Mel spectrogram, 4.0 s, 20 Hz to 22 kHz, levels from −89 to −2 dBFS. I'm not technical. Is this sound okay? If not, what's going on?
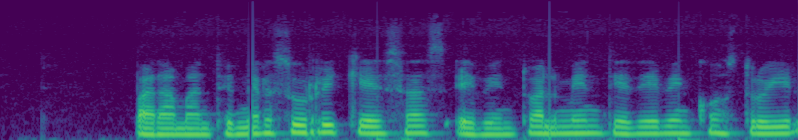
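No. Two kinds of fault are audible.

Block of digital silence at 1.24 to 1.26 s and again at 2.75 s. The audio abruptly drops to silence, for about 21 ms and then about 5 ms, likely because the program didn't supply sound in time. The first gap fits a missed 1024-sample buffer. The short second gap comes across as a tick or dip rather than a silence.

DC step at 1.89 s and 3.39 s. The waveform's resting level suddenly jumps off centre and then slowly settles back. Each jump is heard as a low thump, while the speech itself carries on unchanged.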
